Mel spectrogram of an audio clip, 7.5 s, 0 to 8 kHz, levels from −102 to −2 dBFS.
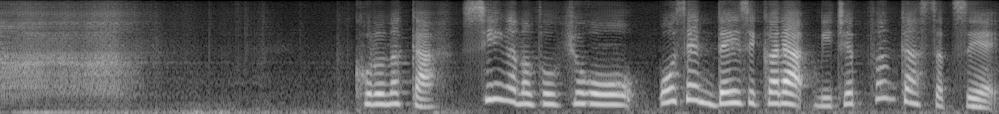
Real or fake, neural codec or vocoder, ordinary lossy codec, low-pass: fake; codec, 16 kHz, 0.2 kbps, FocalCodec; none; none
